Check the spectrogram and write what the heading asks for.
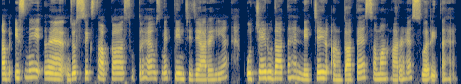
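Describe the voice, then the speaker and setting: A woman teaching a grammar lesson for exam prep. She asks questions and answers them herself, and she repeats key terms slowly and sounds them out. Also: a little high, darkish tone.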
